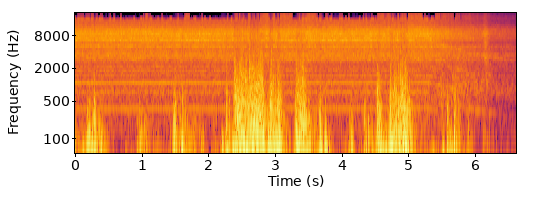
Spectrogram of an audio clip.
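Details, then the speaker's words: 1949 Electrix blower/paint sprayer after restoration, running with hose on: steady high motor whine with hissing and rasping, flapping bursts as air escapes past the rubber seal at the hose outlet; tape failed to stop it. "You can also hear it blowing raspberries, and I tried to amend that with this tape, but it hasn't worked. It's blowing past this seal."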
